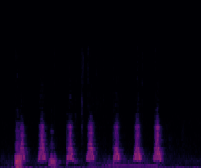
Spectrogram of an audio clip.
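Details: Ducks quacking: a run of seven harsh, nasal quacks at a steady pace of roughly three per second, with a faint drawn-out tone and low background rumble underneath.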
